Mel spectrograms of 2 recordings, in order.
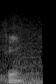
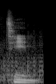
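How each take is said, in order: First: It starts with a th sound. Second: It starts with a t and sounds like teen. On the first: It is the English way of saying it. The speaker calls it right. "if you're speaking English, you have to say thing" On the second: It is the Creole way of saying it. The speaker calls it wrong. "So in Creole, we can say teen"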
